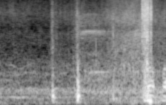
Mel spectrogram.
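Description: Honeybees buzz around an open hive during an inspection, a close droning hum with a few sharper passes of single bees flying near, and no talk.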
